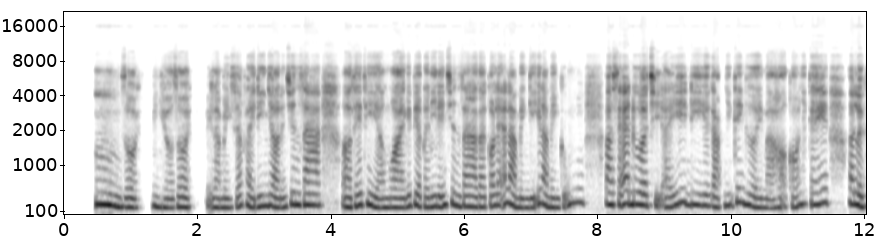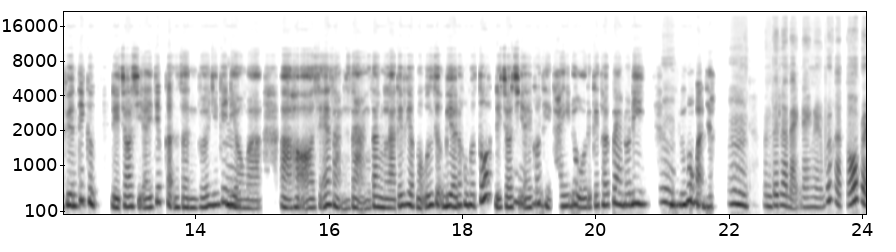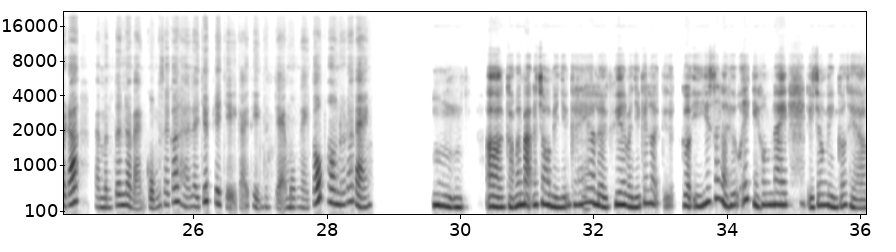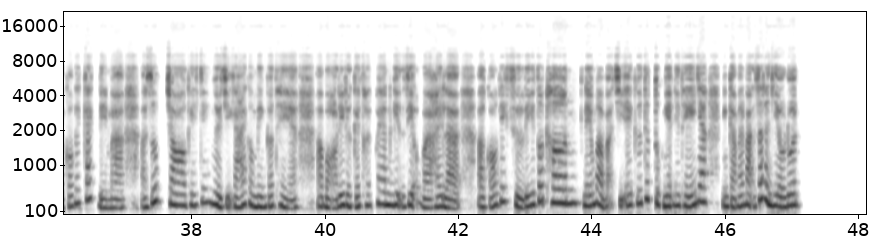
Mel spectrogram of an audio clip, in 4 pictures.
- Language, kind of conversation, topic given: Vietnamese, advice, Bạn đang cảm thấy căng thẳng như thế nào khi có người thân nghiện rượu hoặc chất kích thích?
- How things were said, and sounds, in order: tapping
